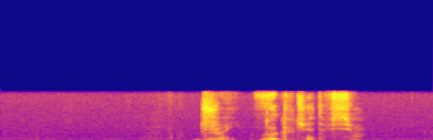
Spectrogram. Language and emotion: Russian, angry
